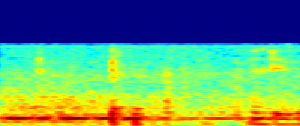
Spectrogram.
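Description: A few light clicks and ticks from a plastic Knifty Knitter long loom being handled as yarn loops are lifted off one peg and put on the next.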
